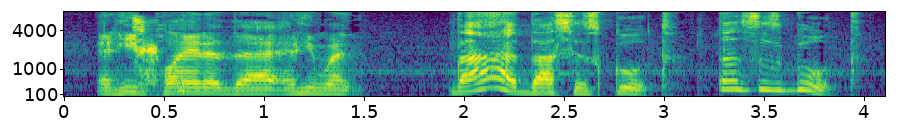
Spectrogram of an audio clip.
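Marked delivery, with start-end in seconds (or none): 1.9-3.8 put-on German speech, pitched up, Russian-sounding accent. Imitating a figure visiting a temple: Hitler voice that sounds Russian. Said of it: "you made it sound Russian for a second".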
